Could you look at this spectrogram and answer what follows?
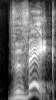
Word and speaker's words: Vivek: Christian God for forgiveness Vivek again rhymes with cake all candidates should do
